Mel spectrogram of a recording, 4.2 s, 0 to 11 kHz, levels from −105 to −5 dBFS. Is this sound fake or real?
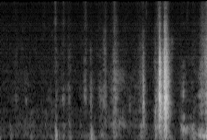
fake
